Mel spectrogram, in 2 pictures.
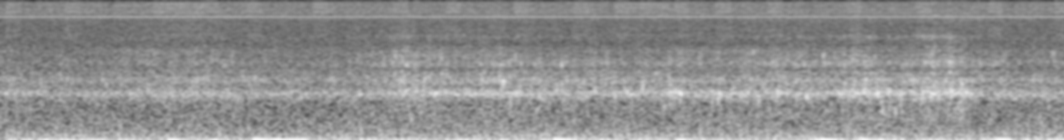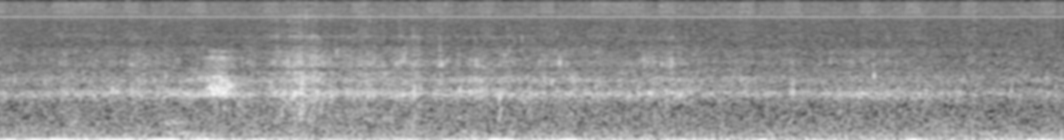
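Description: Fast, shallow river current washing steadily around a wading angler, faint, with a few short louder splashes.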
